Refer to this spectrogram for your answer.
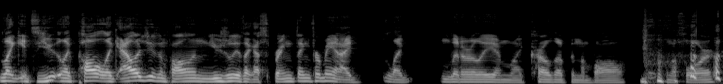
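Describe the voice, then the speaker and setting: A man talks at a very fast pace and a medium pitch in a dry, close sound with no echo. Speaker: podcast co-host. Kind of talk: casual chat. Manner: halting, many fillers and restarts.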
